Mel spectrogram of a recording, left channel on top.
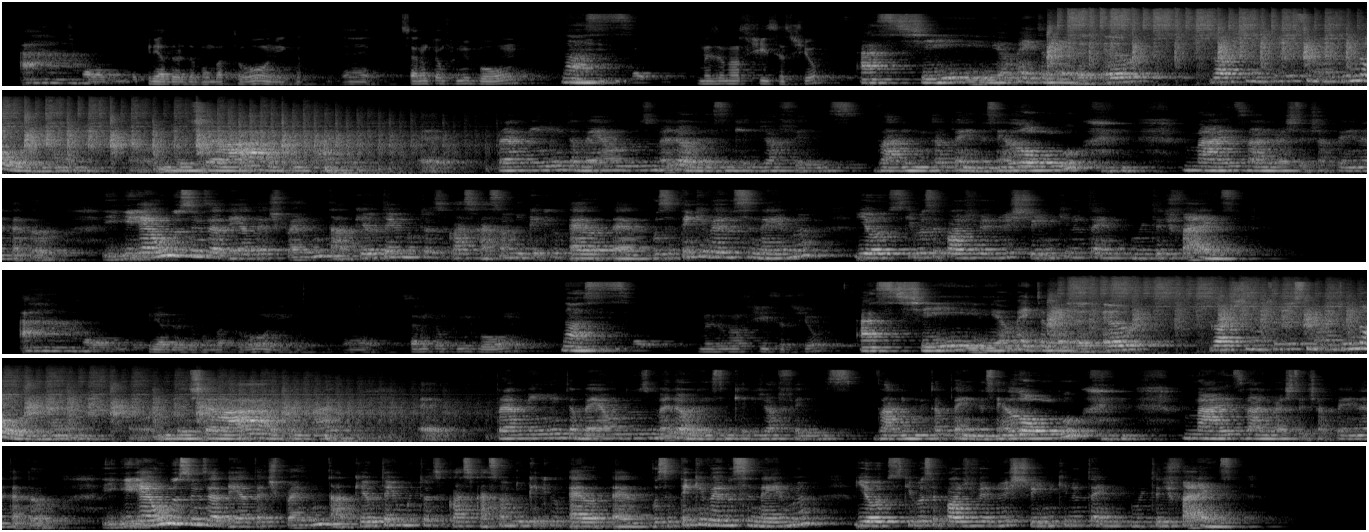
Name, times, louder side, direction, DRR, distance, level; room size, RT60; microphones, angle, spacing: voice 1, 0.2-0.8 5.6-6.0 8.6-11.4 11.7-14.6 14.9-18.1 18.6-22.1 22.4-39.8, right 2 dB, 75° right, 0 dB, 0.7 m, -31 dB
voice 2, 0.8-3.0 3.4-3.7 4.0-5.2 5.7-6.5 7.0-8.2 15.2-15.7, left 4 dB, 85° left, 9 dB, 0.3 m, -41 dB
sound 1, 10.4-19.2 19.6-19.7, left 2 dB, 25° left, 0.5 m, -32 dB
3.9 x 2.4 x 3.6 m, 1.1 s
head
